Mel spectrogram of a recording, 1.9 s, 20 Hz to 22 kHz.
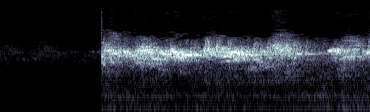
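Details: A breeding colony of about 110 budgerigar pairs chatters all at once, a dense, high, buzzy warbling that never pauses.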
